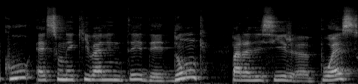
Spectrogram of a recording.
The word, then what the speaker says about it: donc: El primero es donc. Así es, con el sonido de la O nasal. On. Donc.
